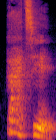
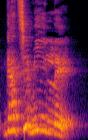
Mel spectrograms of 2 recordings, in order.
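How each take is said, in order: First: Said in the usual way. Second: Much higher, slow, drawn-out thanks; effusive thanks. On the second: Acted. Old donkey thanking the gnus, gushing. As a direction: stretch out grazie with delight. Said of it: "rispose Celso".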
